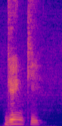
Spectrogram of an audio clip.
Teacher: But that N has a G, a soft G attached to it. Genki. From this N sound, we're going to seg into the G sound.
